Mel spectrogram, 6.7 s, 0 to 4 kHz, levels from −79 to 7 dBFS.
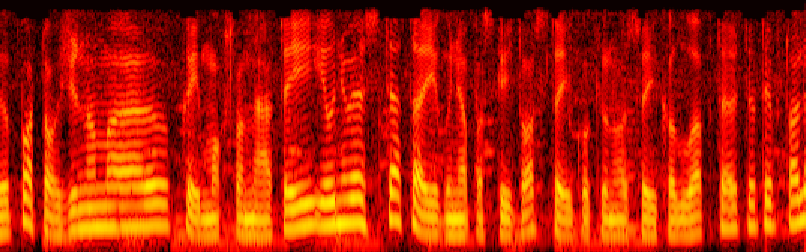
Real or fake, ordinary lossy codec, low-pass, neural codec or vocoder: fake; MP3, 32 kbps; 3.6 kHz; vocoder, 44.1 kHz, 128 mel bands every 512 samples, BigVGAN v2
